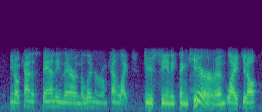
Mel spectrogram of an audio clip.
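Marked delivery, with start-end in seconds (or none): 2.9-4.3 mock, playful, jokingly teasing ribbing. Retelling a mother-in-law's question in the living room: imitating someone jokingly mocking. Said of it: "she was kind of jokingly mocking it".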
